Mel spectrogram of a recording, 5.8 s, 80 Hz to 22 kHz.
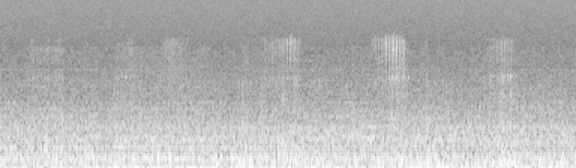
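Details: Karen, a female Somali cat born 19 November 2021, indoors on her 995th day in an affectionate mood, purrs in a steady low continuous rumble, with faint breathy high-pitched puffs scattered through it.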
